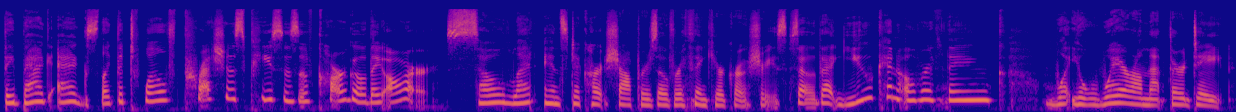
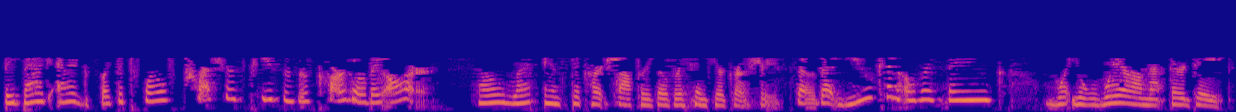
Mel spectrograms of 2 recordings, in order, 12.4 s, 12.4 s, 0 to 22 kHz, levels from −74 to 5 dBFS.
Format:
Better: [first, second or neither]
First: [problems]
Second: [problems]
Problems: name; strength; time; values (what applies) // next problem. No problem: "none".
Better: first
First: none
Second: garbled, watery; badly; nothing above 3 kHz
